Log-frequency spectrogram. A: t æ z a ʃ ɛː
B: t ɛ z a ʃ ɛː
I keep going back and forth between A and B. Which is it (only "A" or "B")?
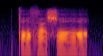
B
